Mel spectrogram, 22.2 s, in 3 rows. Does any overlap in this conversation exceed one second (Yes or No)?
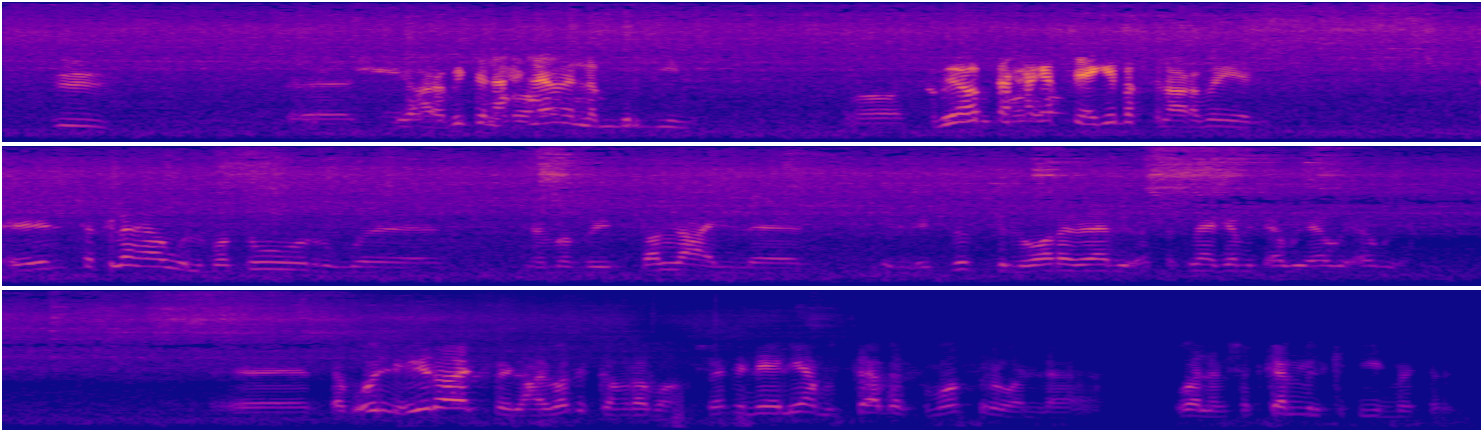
Yes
